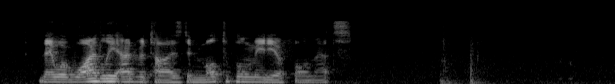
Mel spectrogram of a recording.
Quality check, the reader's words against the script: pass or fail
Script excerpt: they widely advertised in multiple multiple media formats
fail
